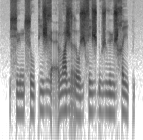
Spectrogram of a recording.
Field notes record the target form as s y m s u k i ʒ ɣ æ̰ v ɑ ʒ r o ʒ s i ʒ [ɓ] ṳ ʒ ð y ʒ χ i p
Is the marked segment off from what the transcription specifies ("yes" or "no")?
yes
